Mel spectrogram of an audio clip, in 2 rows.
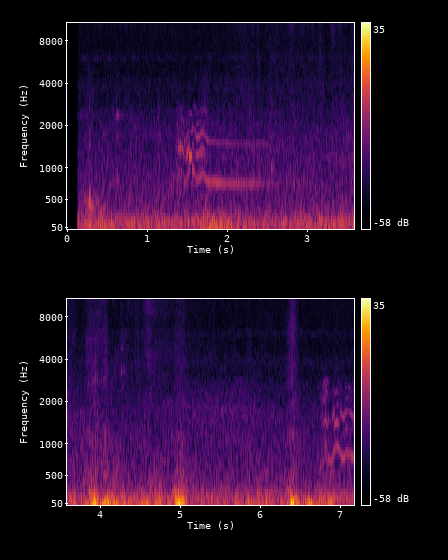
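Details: Coyotes heard from a public dock at Lake San Marcos on October 26, 2016 give brief, high, falling yips and barks, possibly alerting, over a steady low rumbling background.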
